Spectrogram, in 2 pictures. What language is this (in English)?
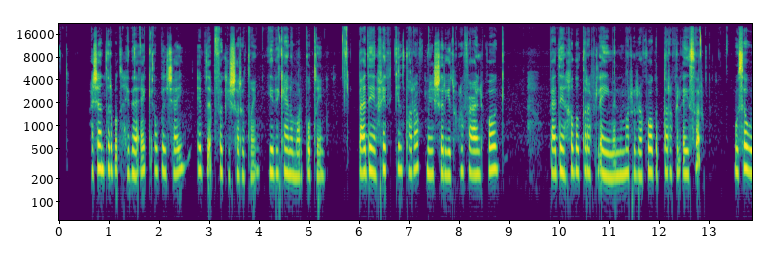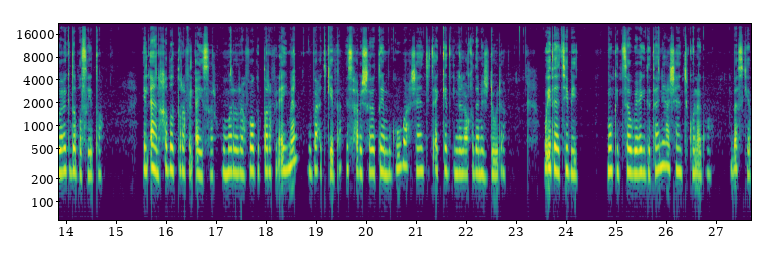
Najdi Arabic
